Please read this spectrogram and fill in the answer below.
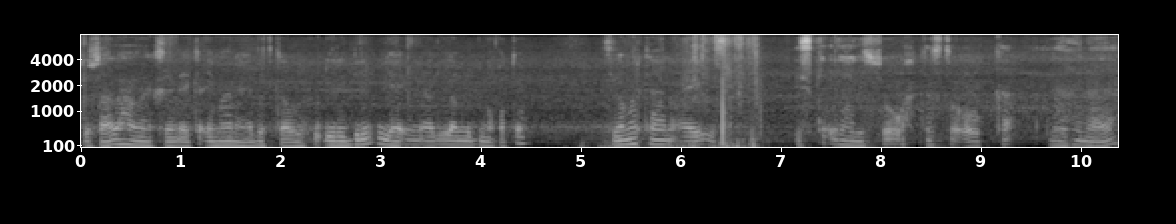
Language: Somali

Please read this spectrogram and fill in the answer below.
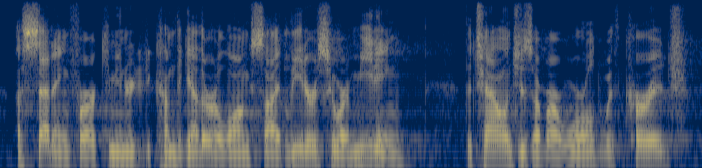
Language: English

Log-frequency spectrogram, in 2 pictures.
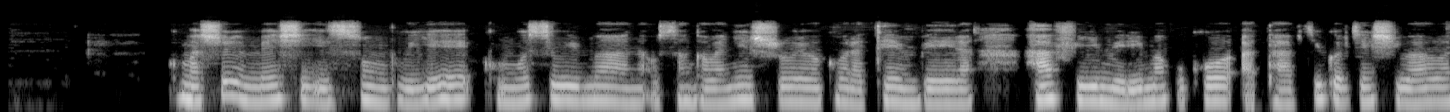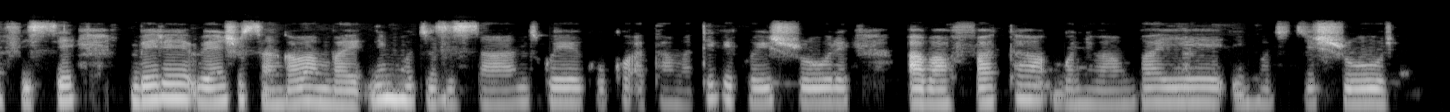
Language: Rundi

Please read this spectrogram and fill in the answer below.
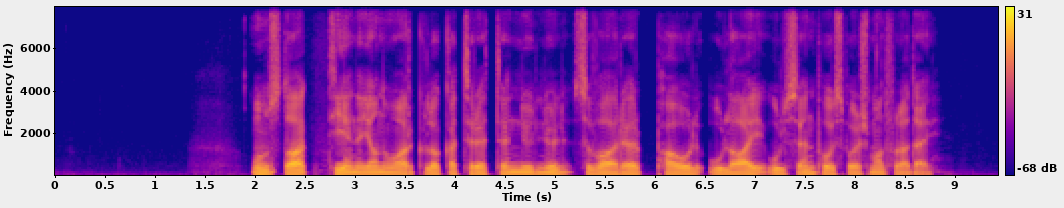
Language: Norwegian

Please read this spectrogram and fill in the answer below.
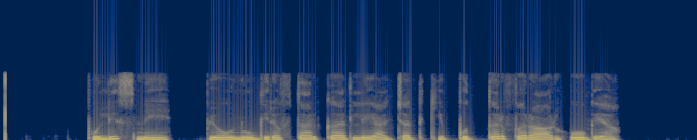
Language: Punjabi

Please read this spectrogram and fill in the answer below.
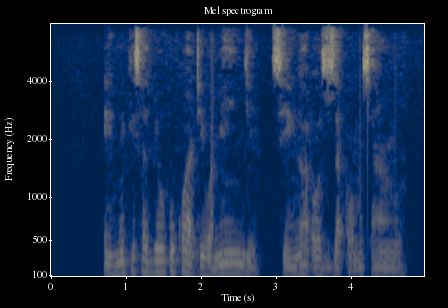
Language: Ganda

